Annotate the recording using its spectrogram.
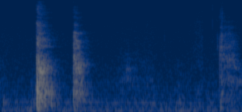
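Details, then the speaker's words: Imitated cough: three short harsh adult cough bursts, two close together then one after a pause, in a quiet room. "What if you're coughing? You're coughing, right? You can say, I have a cough."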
